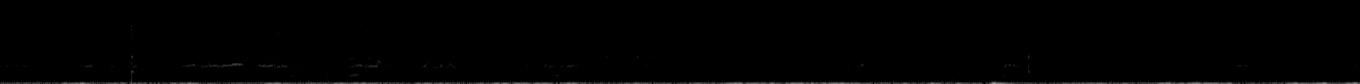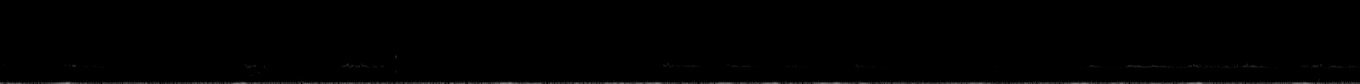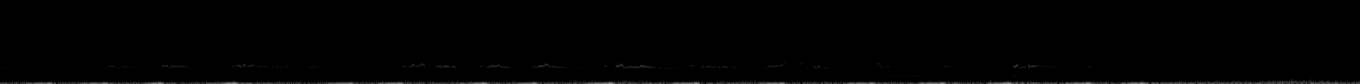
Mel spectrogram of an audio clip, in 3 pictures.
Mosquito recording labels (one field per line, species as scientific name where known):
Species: Anopheles maculipalpis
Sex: female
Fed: blood-fed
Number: one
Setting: cup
